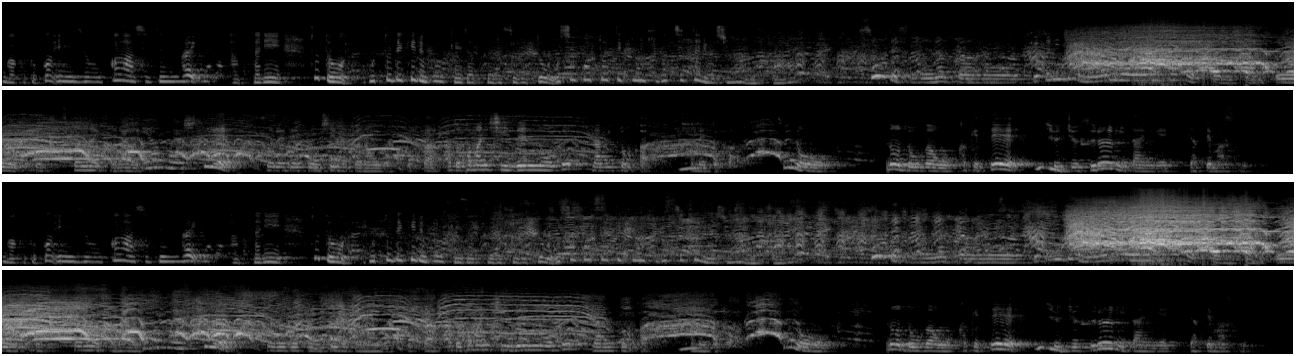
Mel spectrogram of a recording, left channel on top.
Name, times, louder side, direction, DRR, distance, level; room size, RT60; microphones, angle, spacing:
voice 1, 0.0-8.0 19.7-20.1 23.3-23.6, left 1 dB, 20° left, 8 dB, 1.3 m, -42 dB
sound 1, 3.5-3.6 4.3-4.5 4.9-20.9, right 7 dB, 60° right, 0.6 m, -29 dB
voice 2, 8.6-13.3 13.6-15.2 15.6-16.8 17.1-20.0 20.3-21.2 21.8-23.0 23.4-25.4, left 2 dB, 65° left, 7 dB, 3.2 m, -38 dB
23.0 x 11.5 x 4.8 m, 0.67 s
head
